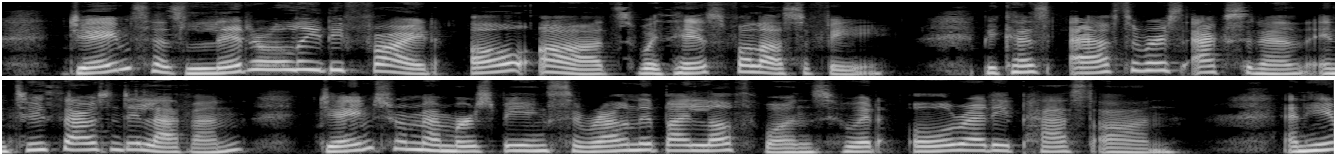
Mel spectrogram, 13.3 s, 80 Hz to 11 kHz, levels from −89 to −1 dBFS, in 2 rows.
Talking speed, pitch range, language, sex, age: 130 wpm, 205-275 Hz, English, female, 30-49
